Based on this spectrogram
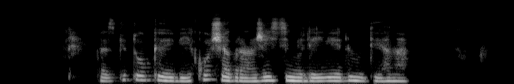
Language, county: Lithuanian, Šiauliai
